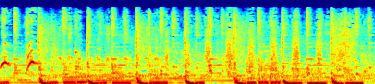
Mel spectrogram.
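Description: A puppy yips and whimpers repeatedly over a busy, loud backdrop of music, the high cries rising in short bursts throughout while a homemade miniature room is crafted for it.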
